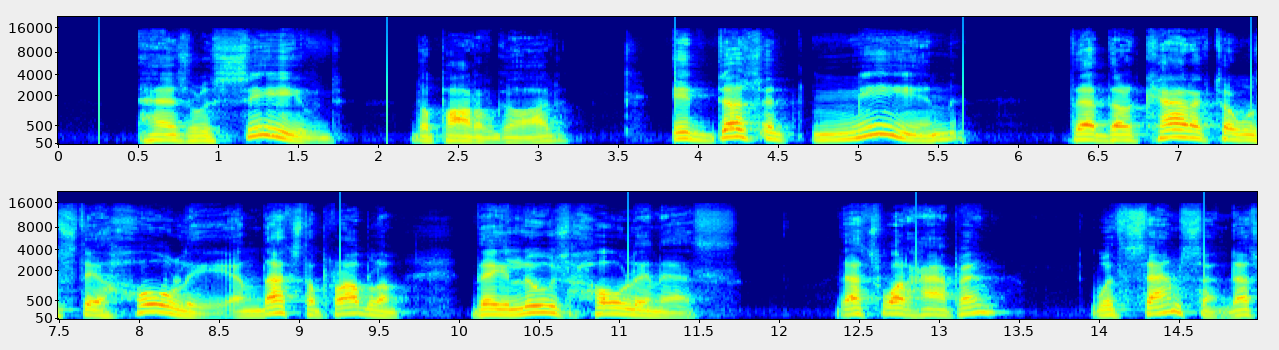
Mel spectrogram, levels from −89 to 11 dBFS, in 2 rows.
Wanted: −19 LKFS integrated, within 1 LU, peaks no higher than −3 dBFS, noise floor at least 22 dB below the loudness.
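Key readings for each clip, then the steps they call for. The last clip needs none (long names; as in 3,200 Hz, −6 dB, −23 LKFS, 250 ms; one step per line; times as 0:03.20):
number of clicks 9; integrated loudness −22.5 LKFS; sample peak −2.0 dBFS; target loudness −19.0 LKFS
→ click removal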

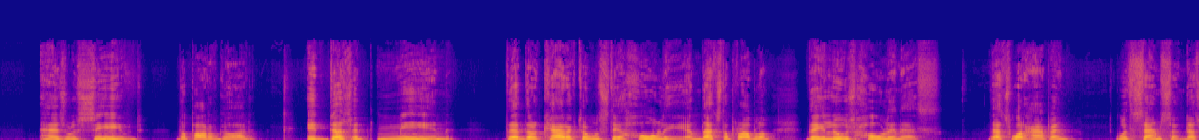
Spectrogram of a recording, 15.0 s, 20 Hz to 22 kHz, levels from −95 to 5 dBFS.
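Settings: number of clicks 0; integrated loudness −22.5 LKFS; sample peak −2.0 dBFS; target loudness −19.0 LKFS
→ level +3.5 dB
brickwall limiter −3 dBFS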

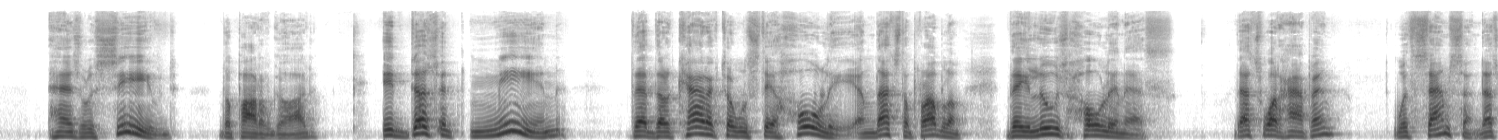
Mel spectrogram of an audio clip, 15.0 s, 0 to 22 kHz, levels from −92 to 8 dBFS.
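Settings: integrated loudness −19.5 LKFS; sample peak −3.0 dBFS; background noise floor −72 dBFS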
